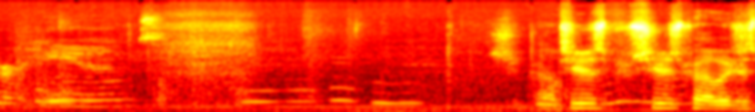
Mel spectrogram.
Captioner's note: humming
